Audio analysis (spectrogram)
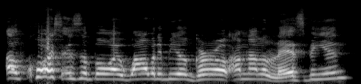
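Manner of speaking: put-on matter-of-fact child, a bit offended; niece indignant. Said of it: "she said".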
